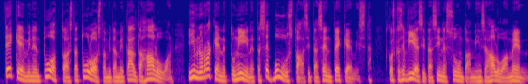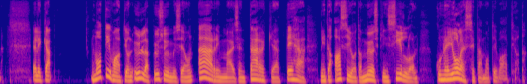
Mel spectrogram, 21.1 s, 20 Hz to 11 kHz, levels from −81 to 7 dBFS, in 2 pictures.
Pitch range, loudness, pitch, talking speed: 105-155 Hz, -20 LUFS, 120 Hz, 130 wpm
